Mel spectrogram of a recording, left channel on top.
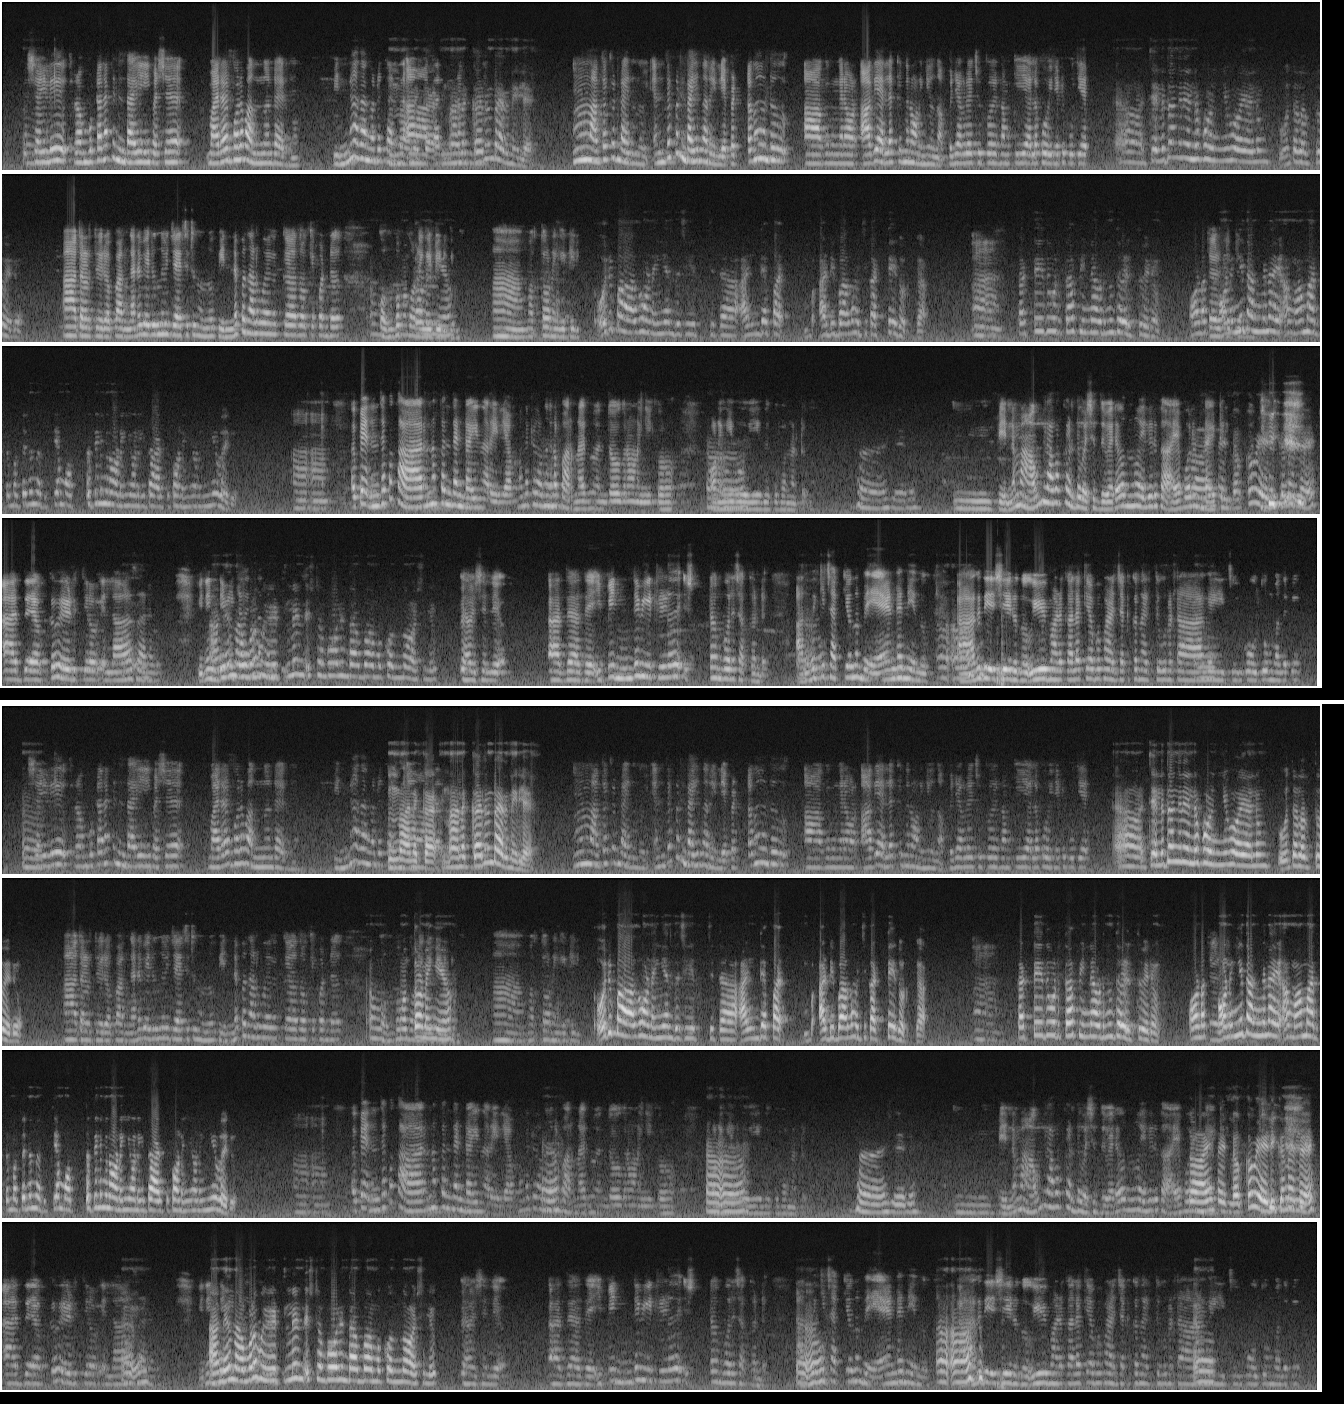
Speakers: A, on the left; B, on the right.
A: പക്ഷെ
B: ആഹ്
A: അയില് റമ്പൂട്ട കാനൊക്കെണ്ടായി പക്ഷെ മരം പോലെ വന്ന്ണ്ടായിരുന്നു പിന്നെ അതങട്ട് തന്നെ
B: നാനക്കാ
A: ആ തന്നെ
B: നാനക്കാല്
A: <unintelligible>
B: ഇണ്ടായിരുന്നില്ലേ
A: ഉം അതൊക്കെ ഇണ്ടായിരുന്നു എന്താപ്പൊ ണ്ടായിന്നറീല പെട്ടെന്ന്ങ്ങ്ട്ട് ആകെ ഇങ്ങനെ ഒ ആദ്യ എലക്കെ ങ്ങനെ ഒണങ്ങി വന്നു അപ്പൊ ഞാൻ വിചാരിച്ചു പ്പൊ നമുക്കിപ്പോ ഈ എല കൊഴഞ്ഞിട്ട് പു
B: ആ ചെലത് അങ്ങനെയെല്ലാം പൊഴിഞ്ഞു പോയാലും തളിർത്ത് വരും
A: ആ് തളർത്തി വരും അപ്പൊ അങ്ങനെ വരും ന്ന് വിചാരിച്ചിട്ട് നിന്നു പിന്നെപ്പൊ നാള് പോയൊക്കെ നോക്കിയപ്പണ്ട്
B: ഉം
A: കൊമ്പൊക്കെ
B: മൊത്തം
A: ഉണങ്ങിട്ടിരിക്കും
B: ഒണങ്ങിയോ
A: ആ മൊത്തം ഉണങ്ങി
B: ഒരു ഭാഗം ഉണങ്ങി എന്ത്‌ ചെയ് ചിട്ടാ അയിന്റെ പ അടിഭാഗം വെച്ച് ക ചെയ്തൊടുക്ക
A: ആ ആ
B: കട്ടെയ്ത് കൊടുത്താ പിന്നെ അവിടുന്ന് തെളിത്ത് വരും ഒണ
A: ചേർത്തിട്ട്
B: - ഒണ ങ്ങിയതങ്ങനെ അ മരതത്ത്മ്മ ത്തന്നെ നിർത്തിയാ മൊത്തത്തിൽ ഇങ്ങനെ ഉണങ്ങി ഉണങ്ങി താഴത്തി ഉണങ്ങി ഉണങ്ങി വരൂ
A: അ ആ അത്പ്പൊ എന്തപ്പ കാരണം ഇപ്പ എന്തേണ്ടായി ഏ ഇല്ല അമ്മ വന്നിട്ട്
B: ആഹ്
A: ഇങ്ങന പറഞ്ഞാരുന്നു എന്തോ ഇങ്ങനെ ഉണങ്ങിക്ക്ണൂ
B: ആഹ്
A: ഉണങ്ങി
B: ആഹ്
A: പോയി ന്നൊക്കെ പർന്ട്ട്
B: ആഹ് ശരി
A: ഉം പിന്നെ മാവും പ്ലാവൊക്കെ ഉണ്ട് പക്ഷെ ഇതുവരെ ഒന്നും എൽ ഒരു കായ പോലെ
B: കായണ്ടായില്ല
A: ഉണ്ടായിട്ടില്ല
B: ഒക്കെ വേടിക്കണല്ലേ
A: ഹ് അതൊക്കെ മേടിക്കണം എല്ലാ
B: ഏഹ്
A: സാധനങ്ങളും പിന്നെ എന്റെ
B: അങ്ങനെ
A: വീട്ടിൽ
B: നമ്മള്
A: വരുന്ന
B: വീട്ടില്
A: സമയത്ത്
B: ഇഷ്ടം പോലെ ഉണ്ടാവുമ്പോ നമുക്കൊന്നും ആവശ്യ
A: ആവശ്യല്ല്യാ അതെ അതെ ഇപ്പൊ ഇന്റെ വീട്ടില് ഇഷ്ടം പോലെ ചക്കണ്ട്
B: ആഹ്
A: അന്ന് ഇക്ക് ചക്കയൊന്നും വേണ്ടന്നെയന്നു
B: ആഹ് ആഹ്
A: ആകെ ദേഷ്യായിരു ഈ മഴക്കാലൊക്കെ ആവുമ്പോ പഴംചക്കെക്കെ നെര് <unintelligible> ആകെ
B: ആഹ്
A: ഈച്ചിം കൊതും വന്നിട്ട്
